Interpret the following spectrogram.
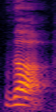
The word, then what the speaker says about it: the: When we say T-H, make sure that your tongue is between your teeth, th-uh, or it's at least touching the back of your teeth.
